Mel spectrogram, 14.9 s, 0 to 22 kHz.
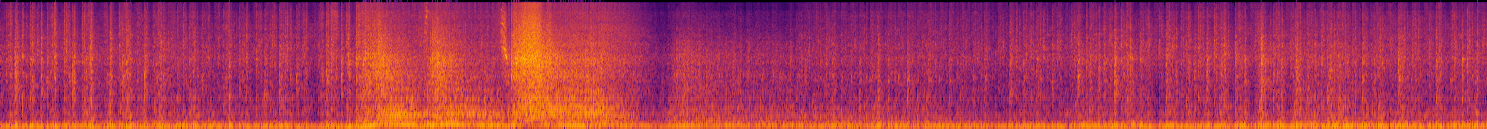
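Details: A BMW E38's replacement V8, on its first start using the original engine harness after priming, catches, surges through two hard revs, then settles into an uneven, lumpy idle. Rough running, cause unknown.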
